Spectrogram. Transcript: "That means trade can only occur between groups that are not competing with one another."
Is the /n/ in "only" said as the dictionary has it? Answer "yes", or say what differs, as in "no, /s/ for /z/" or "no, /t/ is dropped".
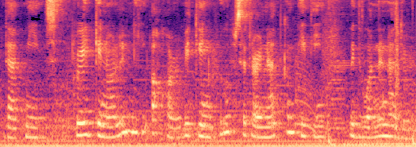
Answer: no, /l/ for /n/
